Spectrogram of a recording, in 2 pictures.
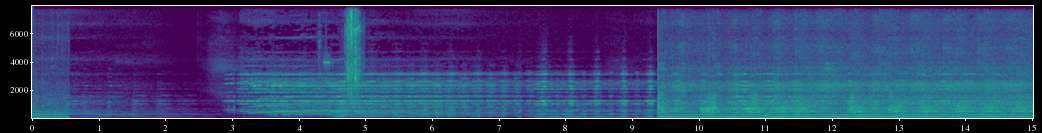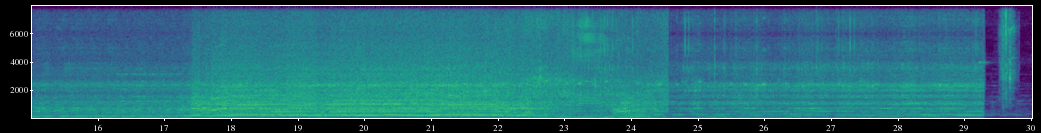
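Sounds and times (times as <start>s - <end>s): race car engine running hard: 9.4s - 29.3s.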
